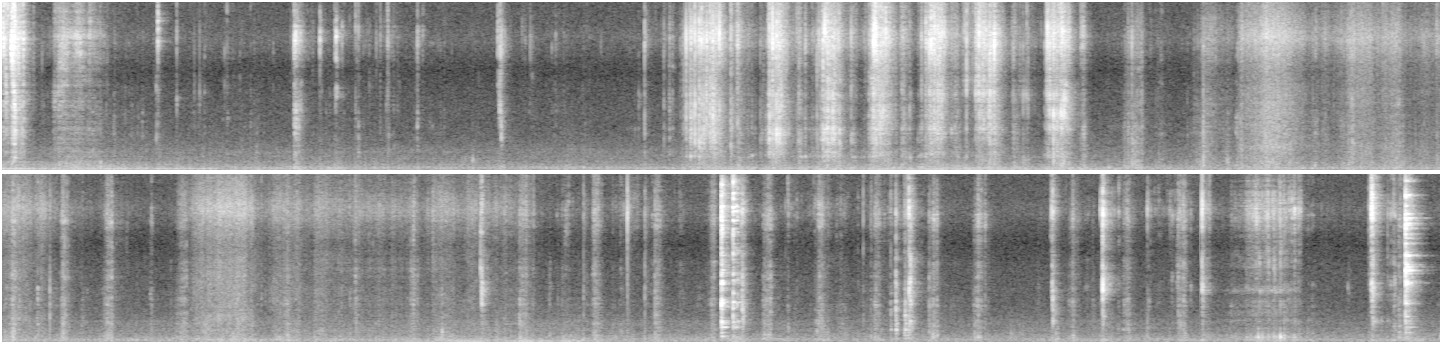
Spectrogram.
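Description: Close-up eating sounds: chewing and crunching a lettuce-leaf wrap of shredded carrot salad, with a slurp of glass noodles at the start. A run of crisp crunches comes from about seven to eleven seconds in, and a spoon clinks near the end.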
